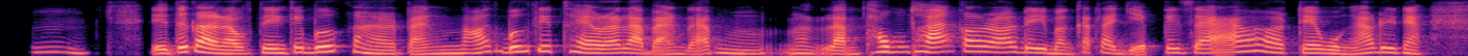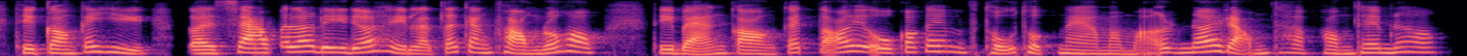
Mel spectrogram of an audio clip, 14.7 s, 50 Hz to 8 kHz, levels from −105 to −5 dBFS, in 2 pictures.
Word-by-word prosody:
Ừm, 250 -4 -11 0.3
vậy 195 - 0
tức 260 +5 +4
là 270 - +8
đầu 180 -2 +2
tiên 220 +2 +1
cái 250 - -1
bước 275 +4 +3
hà 185 -4 -1
bạn 175 +3 -3
nói 210 +7 0
bước 285 +1 0
tiếp 295 -2 -2
theo 230 -7 +2
đó 210 - +3
là 215 -2 +3
bạn 175 - -1
đã, 155 - -2
ừm, 190 -5 -5
ừm, 195 -2 -5
làm 170 -2 0
thông 270 +7 0
thoáng 270 -1 +4
cái 295 -1 +1
đó 255 -2 +2
đi 235 -3 0
bằng 180 -4 -4
cách - - -7
là 220 - 0
dẹp 145 - -4
cái 230 - -2
giá 275 +7 0 0.2
treo 210 -2 +1
quần 185 -3 -2
áo 215 +7 -1
đi 240 -1 0
nè, 200 -4 -1 0.3
thì 215 - +1
còn 200 -1 +1
cái 275 +4 -1
gì? 210 -9 -2 0.2
Rồi 190 0 +3
sau 230 +5 +5
cái 265 +3 +1
lối 285 +1 +4
đi 255 -2 +3
đó 250 +4 +2
thì 230 -7 -1
là 175 -2 -1
tới 240 +9 -2
căn 250 -4 -1
phòng, 185 -7 +3
đúng 220 +4 +1
hông? 280 -5 +2 0.3
Thì 200 - 0
bạn 175 0 +1
còn 175 -3 +2
cái 230 +6 -3
tối 255 +4 0
ưu 225 -5 +1
có 260 - -1
cái 290 +2 -2 0.2
thủ 195 -2 -1
thuật 195 -4 -4
nào 185 -4 -2
mà 170 0 -6
mở 170 +8 -4
nới 265 +6 +2
rộng 195 -8 0
th 225 - -16 0.2
phòng 190 -3 -4
thêm 230 +2 -2
nữa 250 - -3
hông? 255 -1 -6
220 Hz, 305 wpm, -24 LUFS, 190-260 Hz, 0.3 s, là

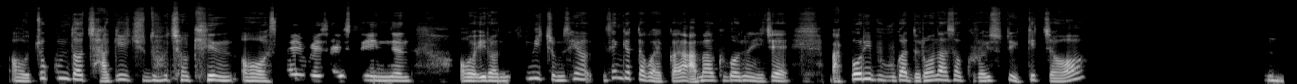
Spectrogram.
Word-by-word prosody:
어 155 -2 0
쪼끔 285 - -3
더 225 -2 +3
자기 205 +9 -1
주도적인 190 +1 +1
어 165 -3 +2
삶을 440 - -1
살 400 - -5
수 270 - -6
있는 175 -2 +2 0.5
어 170 -1 +4
이런 170 0 +3 0.2
힘이 280 -1 -3
좀 200 -5 -1
새 235 +3 -3 0.2
생겼다."고 270 - -1
할까요? 140 +3 +1
아마 185 +1 +4
그거는 185 -1 -1
이제 155 +3 0 0.4
맞벌이 250 - +4
부부가 195 -2 0
늘어나서 190 +4 0
그럴 165 0 -3
수도 180 +4 -5
있겠죠. 170 - -1 1.8
음. 175 -3 -1
185 Hz, 260 characters per minute, -22 LUFS, 170-220 Hz, 1.8 s, 어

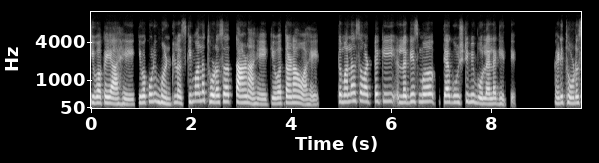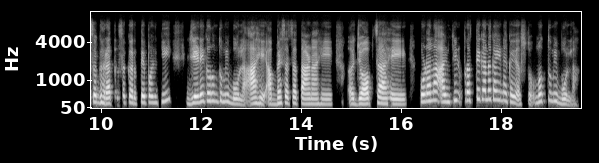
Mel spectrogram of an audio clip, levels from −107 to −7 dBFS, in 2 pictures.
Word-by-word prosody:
किंवा 215 -1 +2
काही 210 -2 +5
आहे 180 -2 +1
किंवा 220 +1 +3
कोणी 260 +3 -1
म्हटलंच, 215 -3 -2
की 250 - -3
"मला 270 +3 0
थोडासा 245 0 +3 0.2
ताण 225 -1 +8
आहे." 180 -3 -1
किंवा 190 0 +1
"तणाव 215 -1 +4
आहे." 160 -1 -4 0.4
तर - - +3
मला 245 +2 +2
असं 280 0 -2
वाटतं 255 0 +1
की 265 -1 -6
लगेच 245 +3 0
मग 255 +1 +2 0.2
त्या 240 -1 +5
गोष्टी 235 +2 -4
मी 250 0 -2
बोलायला 185 -4 +1
घेते. 180 -2 -9 0.8
आणि 200 +2 -1
थोडंसं 215 +2 +1
घरात 200 -3 0
असं 220 +4 -7
करते 215 0 +1
पण, 220 -1 -1
की 275 +5 -4 0.4
जेणेकरून 260 +7 +2
तुम्ही 260 -2 -3
बोला. 175 -5 -3
आहे 195 +1 +4
अभ्यासाचा 200 +3 -1
ताण 175 -1 +3
आहे, 175 -1 -4 0.3
अ, 180 - -2
जॉबचा 185 +3 +4
आहे, 170 -3 +1 0.3
कोणाला 275 +4 +3
आणखीन 250 +1 +1
प्रत्येकाला 330 +3 0
काही 320 -1 -1
ना 290 -1 -5
काही 235 -3 +1
असतो, 160 +1 -7
मग 255 +1 +1
तुम्ही 275 -2 -5
बोला, 175 -5 -5
220 Hz, 160 wpm, -23 LUFS, 185-255 Hz, 0.8 s, ताण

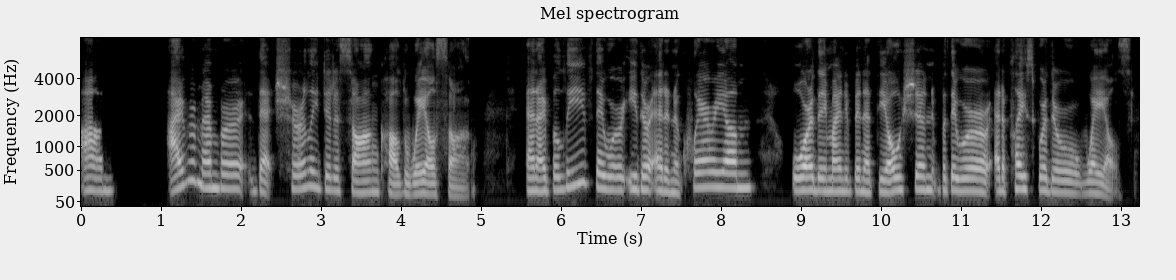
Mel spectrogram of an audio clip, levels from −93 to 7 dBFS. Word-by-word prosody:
Um, 185 -1 0 0.7
I - - +5
remember 220 - 0 0.2
that 175 - 0
Shirley 225 +3 -3
did 200 -3 -5
a 180 - -3
song 165 -1 +2
called 140 -2 +1
Whale 145 0 +1
Song, 115 -4 -5 0.7
and 185 0 +3
I 175 +1 +3
believe 230 - -3
they 220 -3 +1
were 195 -1 0
either 200 -2 +1
at 185 - +1
an 165 -2 -2
aquarium, 225 +4 +1 0.5
or 190 +1 +6
they 185 -1 -1
might 175 0 +2
have 175 - -8
been 180 -1 -1
at 160 0 -2
the 170 -1 -1
ocean, 195 +3 +2
but 185 -1 -6
they 190 -2 +1
were 180 -1 +3
at 180 - +2
a 185 - +1
place 205 -1 0
where 190 -1 0
there 170 -2 -2
were 155 -2 -3
whales, 150 -2 -3
185 Hz, 170 wpm, -25 LUFS, 170-210 Hz, 0.7 s, or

